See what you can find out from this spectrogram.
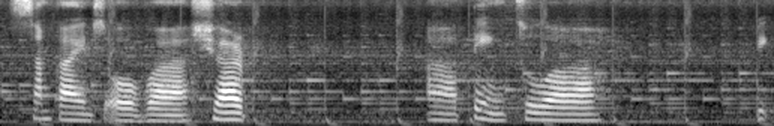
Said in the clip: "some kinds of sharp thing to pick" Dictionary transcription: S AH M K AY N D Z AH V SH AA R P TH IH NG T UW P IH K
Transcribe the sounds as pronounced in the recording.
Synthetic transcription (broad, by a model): S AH M K AY N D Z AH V SH AA R P T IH NG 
